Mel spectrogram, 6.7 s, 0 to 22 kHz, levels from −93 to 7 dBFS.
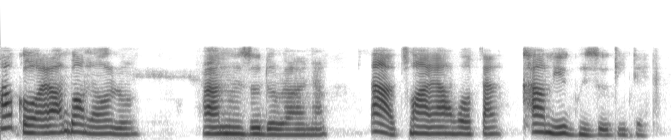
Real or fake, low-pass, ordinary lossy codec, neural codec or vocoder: fake; 5.4 kHz; AAC, 48 kbps; codec, 24 kHz, 1 kbps, SNAC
